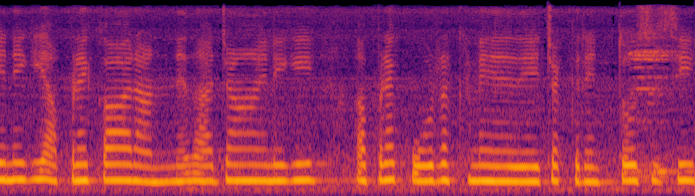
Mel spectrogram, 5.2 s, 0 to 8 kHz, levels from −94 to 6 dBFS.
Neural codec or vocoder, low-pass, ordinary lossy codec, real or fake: none; 7.2 kHz; AAC, 32 kbps; real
